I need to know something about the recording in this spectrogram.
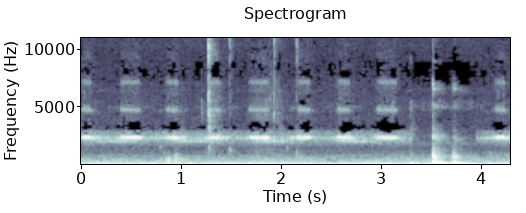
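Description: Cricket chirping: a steady high chirp pulsing about four times a second, breaking off briefly near the end. It is the stock cricket sound effect for an awkward silence. A short sharp sound comes in the gap.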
